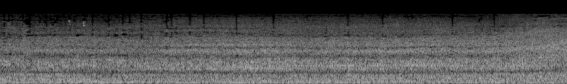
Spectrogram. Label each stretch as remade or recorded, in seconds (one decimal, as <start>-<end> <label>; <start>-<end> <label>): 0.0-5.7 recorded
